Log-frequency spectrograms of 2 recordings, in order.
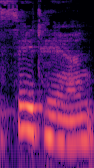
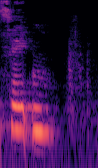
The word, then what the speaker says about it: seitan: going to use seitan i just looked up the pronunciation and it is seitan it isn't satan it's actually a very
